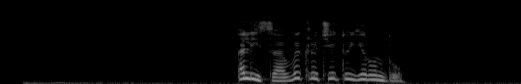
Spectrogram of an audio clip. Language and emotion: Russian, neutral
